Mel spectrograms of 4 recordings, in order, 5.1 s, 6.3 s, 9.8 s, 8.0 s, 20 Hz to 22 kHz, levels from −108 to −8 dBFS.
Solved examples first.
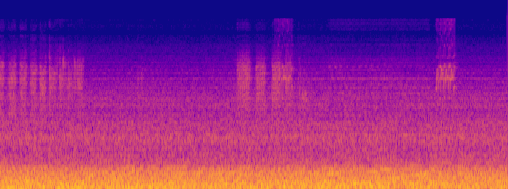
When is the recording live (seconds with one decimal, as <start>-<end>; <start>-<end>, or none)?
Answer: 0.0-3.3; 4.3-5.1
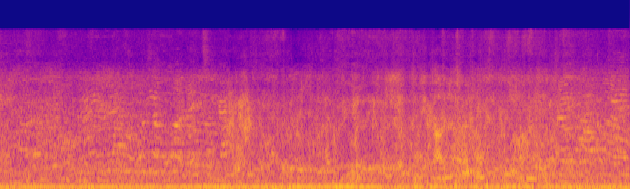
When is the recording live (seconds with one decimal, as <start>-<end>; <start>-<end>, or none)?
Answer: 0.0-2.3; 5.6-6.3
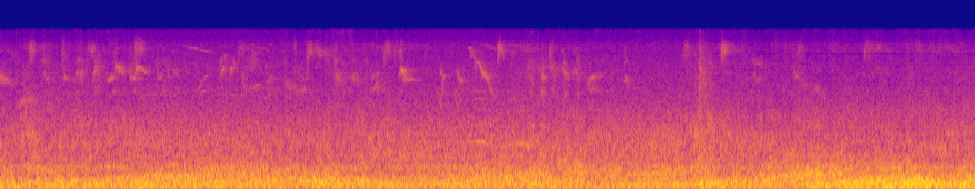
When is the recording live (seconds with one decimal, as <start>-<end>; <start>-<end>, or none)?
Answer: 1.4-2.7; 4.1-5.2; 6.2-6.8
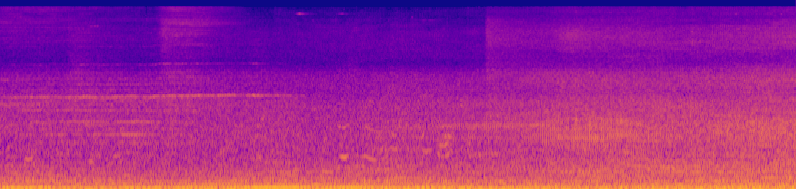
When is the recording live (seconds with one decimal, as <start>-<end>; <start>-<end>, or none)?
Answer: 3.1-4.4; 6.8-7.6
